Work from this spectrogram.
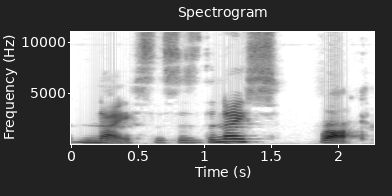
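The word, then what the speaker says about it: gneiss: is shist and also nice which is not pronounced Guinness it is called nice this is the nice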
